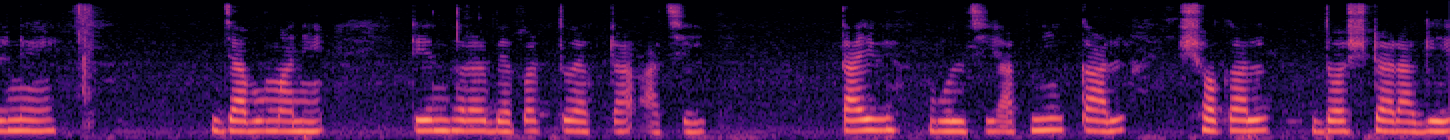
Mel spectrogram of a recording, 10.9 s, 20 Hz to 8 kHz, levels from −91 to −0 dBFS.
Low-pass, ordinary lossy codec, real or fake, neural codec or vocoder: 7.2 kHz; none; real; none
